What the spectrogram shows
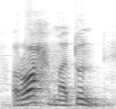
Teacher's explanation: را پر زبر ہو یا پیش ہو تو را کو ہمیشہ پر پڑھیں گے، موٹا پڑھیں گے۔ مثال کے طور پر جیسے رحمتن، تو دیکھیں رحمتن میں را پر زبر ہے اس لیے رحمتن پڑھنا ہے، رحمتن نہیں، ٹھیک ہے نا، را کو پر پڑھنا ہے۔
